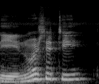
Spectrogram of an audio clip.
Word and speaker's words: university: So its main reason is that when you pronounce the university in Hindi, this is something like this. So this y sound is known to be the consonant.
